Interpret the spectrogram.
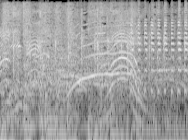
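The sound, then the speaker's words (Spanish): A loud, dense crowd claps and cheers steadily, with high whoops and shouts rising and falling over the continuous wash of applause. “Un aplauso, por favor.”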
